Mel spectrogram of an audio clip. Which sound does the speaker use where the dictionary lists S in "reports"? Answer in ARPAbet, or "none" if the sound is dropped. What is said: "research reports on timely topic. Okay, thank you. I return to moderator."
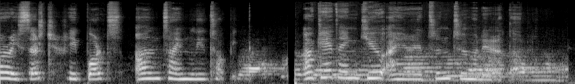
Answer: S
